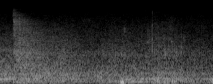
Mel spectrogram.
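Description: Room tone of a large hall: a faint steady hiss with one soft low thump a little past the middle.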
